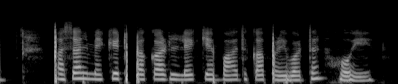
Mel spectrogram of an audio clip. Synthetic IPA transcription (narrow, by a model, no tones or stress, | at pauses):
pʰɐsəlmẽkɪʈpɐkəɾleːkebaːd̪kapɐɾɪʋəɾt̪ənhoːi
